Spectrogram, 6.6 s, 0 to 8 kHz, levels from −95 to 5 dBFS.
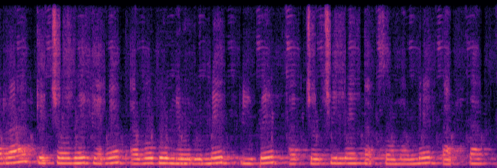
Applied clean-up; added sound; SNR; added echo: neural separator model SepFormer DNS4.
